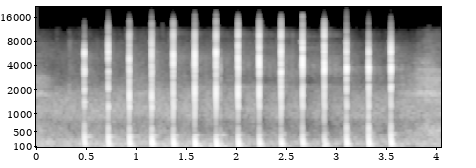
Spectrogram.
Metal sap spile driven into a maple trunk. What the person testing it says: I'm just tapping it until I hear that thud. Then I know it's nice and tight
